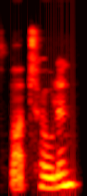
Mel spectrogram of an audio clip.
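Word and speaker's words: Bartholin: yes um Thomas Bolan he's he's written with a th but they don't have th in Danish so I'm going to pronounce this Bolen he did an autopsy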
